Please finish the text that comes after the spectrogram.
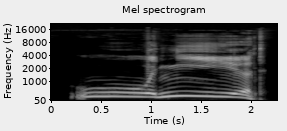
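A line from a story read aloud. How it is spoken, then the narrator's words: Groaning. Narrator (Russian): застонал я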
